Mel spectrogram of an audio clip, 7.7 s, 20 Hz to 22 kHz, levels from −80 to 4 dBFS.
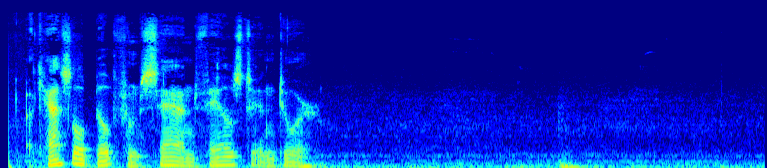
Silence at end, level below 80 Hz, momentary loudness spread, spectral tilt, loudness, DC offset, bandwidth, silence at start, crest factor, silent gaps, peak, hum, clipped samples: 0 s; -44 dBFS; 26 LU; -4 dB/octave; -29 LUFS; under 0.1%; 16 kHz; 0.1 s; 26 dB; none; -6 dBFS; none; under 0.1%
